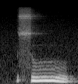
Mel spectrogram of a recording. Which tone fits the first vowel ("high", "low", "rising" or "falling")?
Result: falling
